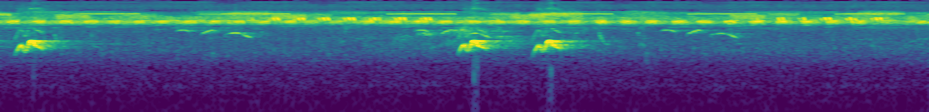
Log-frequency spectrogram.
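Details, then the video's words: Pitta calling: a short clear whistle that rises and then slurs down, given about three times, one pair close together, over a loud, steady, high-pitched insect drone. "សត្វរងាវកក เสียงนกแต้วแล้วธรรมดา"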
